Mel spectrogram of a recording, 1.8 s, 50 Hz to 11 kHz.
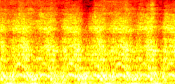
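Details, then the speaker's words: Ford Cortina P100, not run for about five months (October to March), battery measured 7 V then charged four days on a 1 A charger; full choke, neutral. Sluggish laboured cranking about four turns a second, no firing; battery too weak to spin it. "oh it's not very good battery is it"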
